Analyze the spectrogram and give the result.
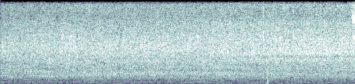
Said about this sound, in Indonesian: ada sungai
